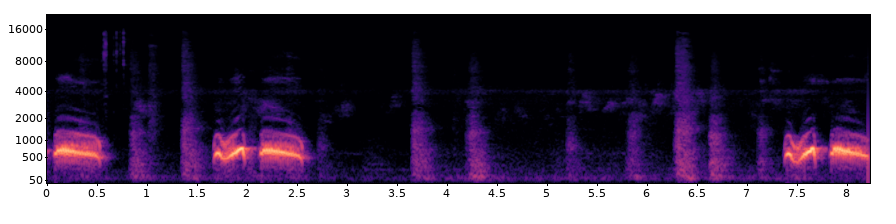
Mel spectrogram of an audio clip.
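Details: Spotted dove calling as a trapping lure: low, mellow cooing phrases, each a quick wavering note then a longer steady coo, given twice with pauses between, while faint clicks and taps sound in the gaps.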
